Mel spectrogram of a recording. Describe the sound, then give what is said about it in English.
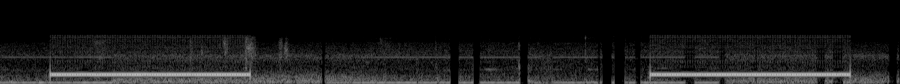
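A phone ringback tone from an outgoing call sounds twice, each steady electronic ring lasting about two seconds with a long pause between, heard over a low background hum with no one speaking. “So we're going to see if he answers his phone real quick.”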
